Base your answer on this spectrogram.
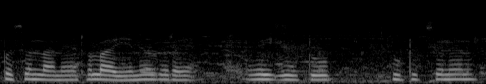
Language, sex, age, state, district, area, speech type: Bodo, female, 30-45, Assam, Udalguri, urban, spontaneous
